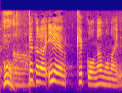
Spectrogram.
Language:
Japanese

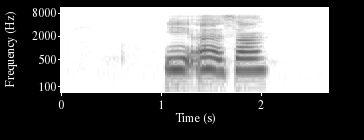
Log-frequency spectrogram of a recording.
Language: Chinese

